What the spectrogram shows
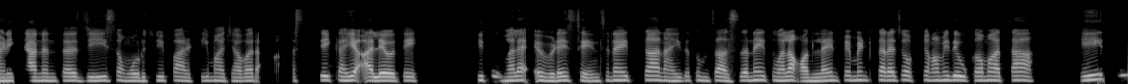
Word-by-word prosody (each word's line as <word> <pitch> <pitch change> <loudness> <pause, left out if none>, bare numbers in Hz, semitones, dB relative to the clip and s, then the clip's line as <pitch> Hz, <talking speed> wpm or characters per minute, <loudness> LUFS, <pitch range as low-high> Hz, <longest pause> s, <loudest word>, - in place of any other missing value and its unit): आणि 165 +1 +3
त्यानंतर 175 +1 0
जी 170 0 +1 0.2
समोरची 170 0 -2
पार्टी 175 -2 -4
माझ्यावर 170 0 -2 0.4
असे 195 +4 -2
काही 190 0 +3
आले 175 -2 +5
होते, 175 0 +2 0.6
की 195 - -1
"तुम्हाला 185 +2 0
एवढे 180 0 +2
सेन्स 160 -1 -3
नाहीत 195 0 +2
का? 205 -1 +4
नाहीतर 175 -1 -2
तुमचं 180 -1 -2
असं 175 +4 -2
नाही 200 0 +2
तुम्हाला 185 +1 +4
ऑनलाईन 170 +4 +2
पेमेंट 200 -1 -2
करायचं 195 0 +1
ऑप्शन 200 +1 -5
आम्ही 190 +1 +1
देऊ 195 -1 +4
का 190 - 0
मग 195 0 +2
आता?" 195 +2 +1 0.6
हे, 210 +4 +3
ते. 430 - -10
180 Hz, 170 wpm, -24 LUFS, 170-195 Hz, 0.6 s, आले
